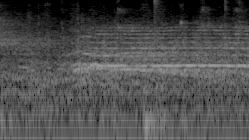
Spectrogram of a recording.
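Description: A person's voice in one long shout held at a steady pitch, starting under a second in.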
